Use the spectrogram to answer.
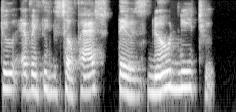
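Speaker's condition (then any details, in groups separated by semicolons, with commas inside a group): Hemorrhagic stroke; trouble putting thoughts into language, brain works faster than tongue, hard getting words out quickly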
